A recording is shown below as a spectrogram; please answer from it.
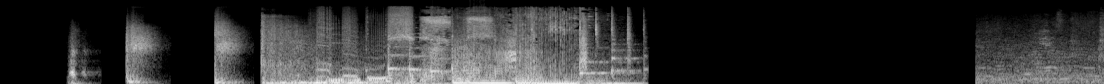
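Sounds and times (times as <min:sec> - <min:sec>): sharp impact sound effects: 0:02.2 - 0:06.3.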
